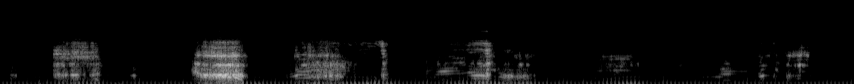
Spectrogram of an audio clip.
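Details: Boncănit of a Carpathian stag during the September rut in Bucovina: a series of roars and grunting bellows of varied length, with the loudest near the start, then growing fainter and choppier and ending in short, broken calls.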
